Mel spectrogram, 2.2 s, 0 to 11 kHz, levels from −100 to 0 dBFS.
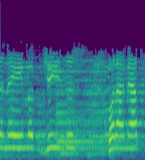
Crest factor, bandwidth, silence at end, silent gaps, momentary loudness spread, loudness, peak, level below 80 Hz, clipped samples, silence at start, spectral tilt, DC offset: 16 dB; 4.1 kHz; 0 s; none; 9 LU; -21 LUFS; -4 dBFS; -62 dBFS; under 0.1%; 0 s; -10 dB/octave; under 0.1%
